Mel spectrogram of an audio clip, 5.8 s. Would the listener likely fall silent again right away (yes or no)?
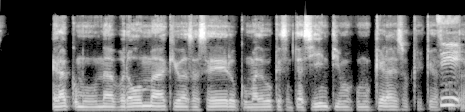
no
